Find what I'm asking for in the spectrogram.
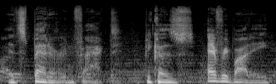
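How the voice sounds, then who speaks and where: A man's voice: deep voice, expressive, normal speed, music in the background. A man hosting a radio show in a studio, chatting casually and rambling with many self-deprecating restarts. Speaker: radio host. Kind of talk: casual on-air banter.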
